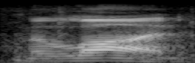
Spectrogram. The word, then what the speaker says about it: Milan: And then we got Milan, Don't not say it like Manila.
